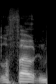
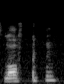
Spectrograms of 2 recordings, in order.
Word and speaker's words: Lofoten: beautiful shot of, and I always pronounce it Lofoten, but it's probably not pronounced that way. How is it pronounced? I think it's Lofoten. Lofton? Or Lofoten. Lofton? I think the T's a bit soft.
